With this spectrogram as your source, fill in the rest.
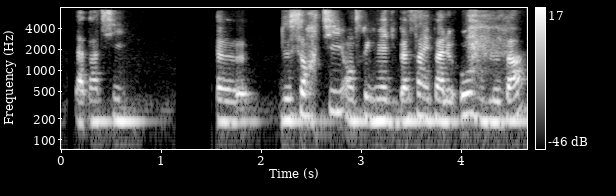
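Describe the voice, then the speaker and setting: Her somewhat breathy voice sits at a medium pitch as the woman speaks in a monotone, flat intonation. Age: 30s. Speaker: doula. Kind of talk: testimony. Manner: halting.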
